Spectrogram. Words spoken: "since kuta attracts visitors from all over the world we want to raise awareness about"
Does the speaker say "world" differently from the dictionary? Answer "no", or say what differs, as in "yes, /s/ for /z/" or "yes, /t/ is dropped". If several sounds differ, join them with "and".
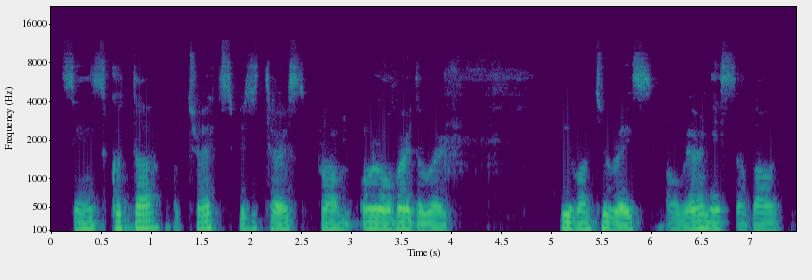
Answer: yes, /l/ is dropped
